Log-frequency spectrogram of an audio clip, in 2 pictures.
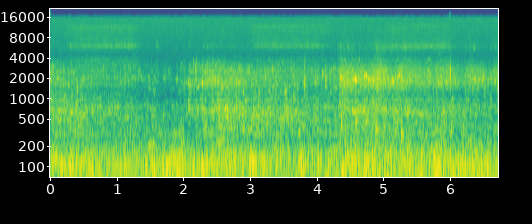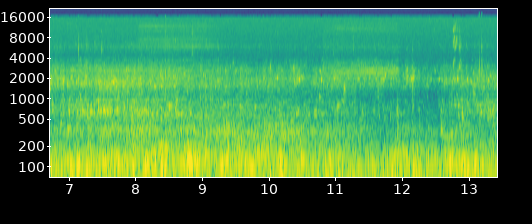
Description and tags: Scuba Tanks - Breathing, dive
Scuba tank breathing sounds recorded underwater
swimming, scuba-tanks, underwater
